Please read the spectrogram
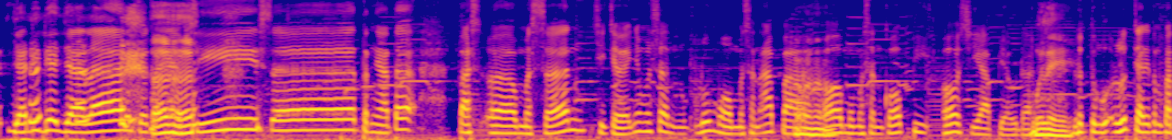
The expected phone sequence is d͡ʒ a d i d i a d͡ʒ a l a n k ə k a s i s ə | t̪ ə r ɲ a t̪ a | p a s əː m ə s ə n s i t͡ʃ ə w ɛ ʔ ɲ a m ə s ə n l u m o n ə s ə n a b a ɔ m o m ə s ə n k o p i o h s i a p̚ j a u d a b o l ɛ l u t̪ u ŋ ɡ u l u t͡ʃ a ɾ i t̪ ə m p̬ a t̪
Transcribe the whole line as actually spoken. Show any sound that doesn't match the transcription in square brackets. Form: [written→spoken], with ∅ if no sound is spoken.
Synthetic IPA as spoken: d͡ʒ a d i d i a d͡ʒ a l a n k ə k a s i s ə | t̪ ə r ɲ a t̪ a | p a s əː m ə s ə n s i t͡ʃ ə w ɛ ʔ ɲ a m ə s ə n l u m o [n→m] ə s ə n a [b→p] a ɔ m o m ə s ə n k o p i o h s i a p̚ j a u d a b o l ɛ l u t̪ u ŋ ɡ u l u t͡ʃ a ɾ i t̪ ə m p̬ a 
